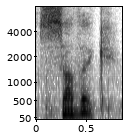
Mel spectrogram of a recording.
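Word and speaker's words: Southwark: Uh Sodic, which is spel spelt southwalk.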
